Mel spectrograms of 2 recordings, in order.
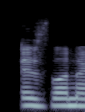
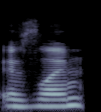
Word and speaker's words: Islan: So in my mind, it's Eastland, but I do not care.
